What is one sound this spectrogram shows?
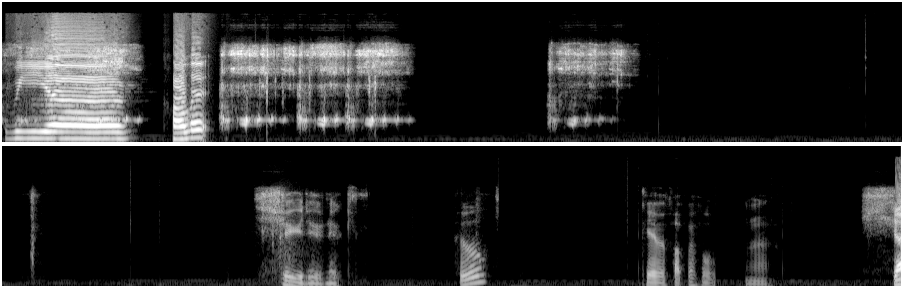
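A young man talks into a microphone in short bursts, with pauses between them.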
